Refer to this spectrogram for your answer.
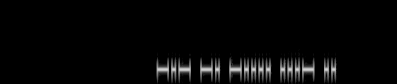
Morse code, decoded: KN6VI

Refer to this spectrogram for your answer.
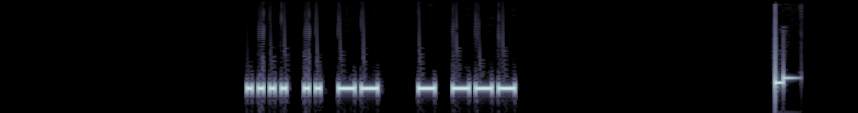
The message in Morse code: HIM TO

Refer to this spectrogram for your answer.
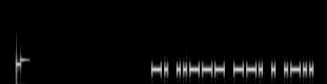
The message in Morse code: N2GEL

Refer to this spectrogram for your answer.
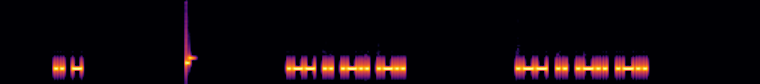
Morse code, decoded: IT WILL WILL

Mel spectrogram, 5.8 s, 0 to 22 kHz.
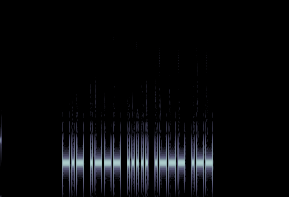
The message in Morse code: KJ5JW

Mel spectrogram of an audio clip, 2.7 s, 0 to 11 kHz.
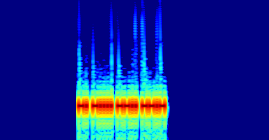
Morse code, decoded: N6ZQ

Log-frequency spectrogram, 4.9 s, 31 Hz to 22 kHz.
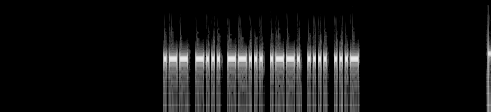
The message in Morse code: WB7PHV

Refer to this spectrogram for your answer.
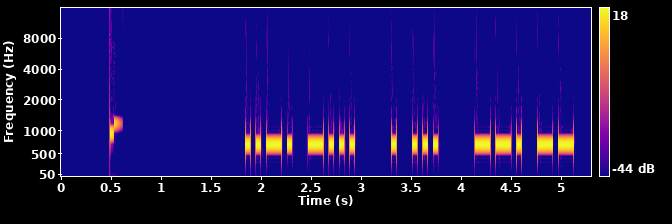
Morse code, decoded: FB ES GM

